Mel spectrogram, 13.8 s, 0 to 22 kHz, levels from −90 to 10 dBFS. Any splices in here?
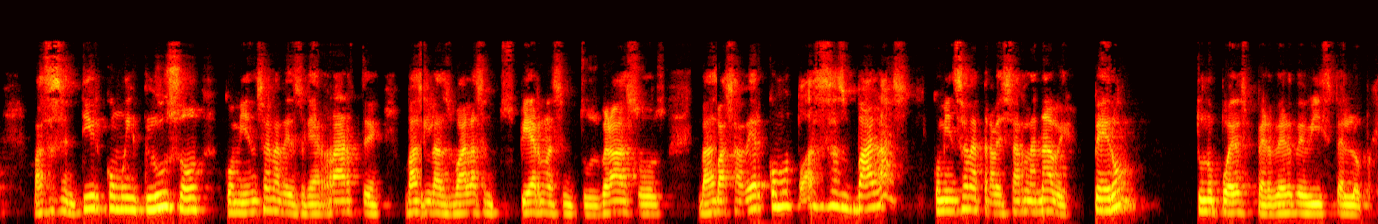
yes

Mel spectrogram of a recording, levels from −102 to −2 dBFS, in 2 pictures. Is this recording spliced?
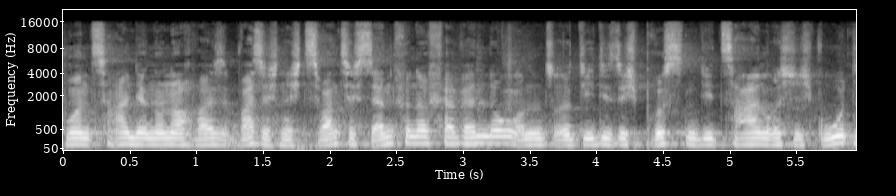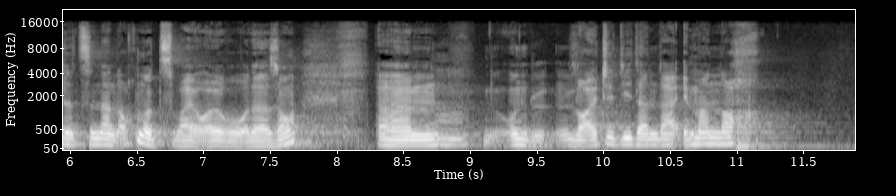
yes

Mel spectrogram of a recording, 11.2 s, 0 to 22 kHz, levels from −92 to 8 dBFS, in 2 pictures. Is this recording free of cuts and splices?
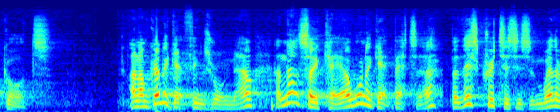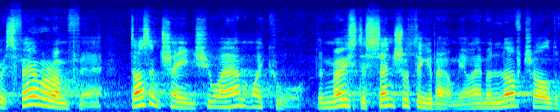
no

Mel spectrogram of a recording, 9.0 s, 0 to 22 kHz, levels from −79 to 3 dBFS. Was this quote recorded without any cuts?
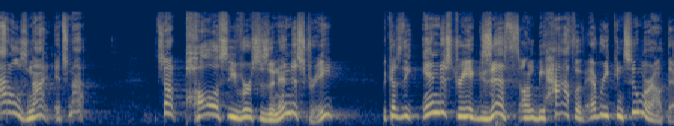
yes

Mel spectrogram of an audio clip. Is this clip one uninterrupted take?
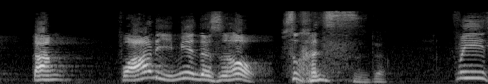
no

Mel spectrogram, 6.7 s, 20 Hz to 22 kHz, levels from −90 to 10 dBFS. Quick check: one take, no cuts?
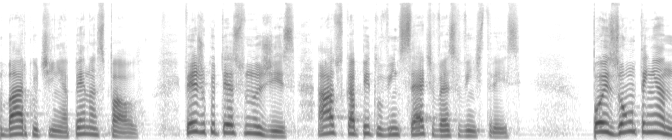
yes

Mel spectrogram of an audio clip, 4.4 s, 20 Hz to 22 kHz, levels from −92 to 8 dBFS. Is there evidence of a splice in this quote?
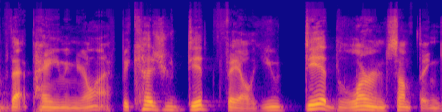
no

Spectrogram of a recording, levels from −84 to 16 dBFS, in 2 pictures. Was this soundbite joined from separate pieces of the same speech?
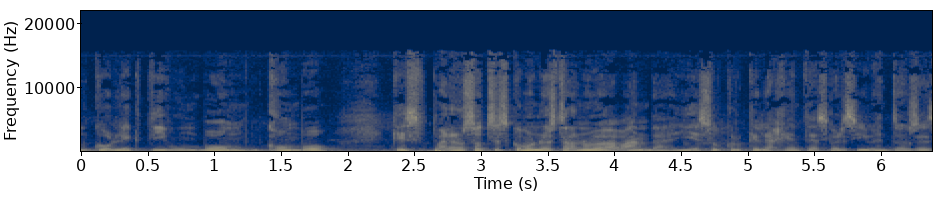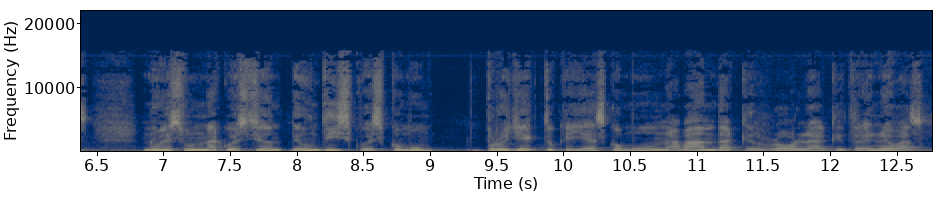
yes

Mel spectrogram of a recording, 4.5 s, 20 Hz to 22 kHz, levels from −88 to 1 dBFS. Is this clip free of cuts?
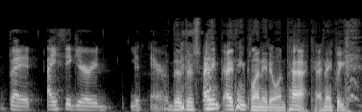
no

